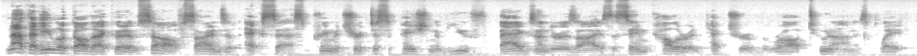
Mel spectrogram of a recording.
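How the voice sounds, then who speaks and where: A man reading his own detective novel to listeners, with expressive narration and the odd stumble. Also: on the low side, normal speed, few pauses. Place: public reading in a bookstore. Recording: noisy live room recording.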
